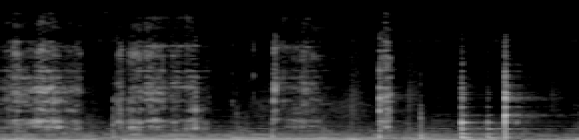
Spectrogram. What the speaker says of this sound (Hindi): इसको भी करना है अच्छे से हमने विस्क के साथ मिक्स।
